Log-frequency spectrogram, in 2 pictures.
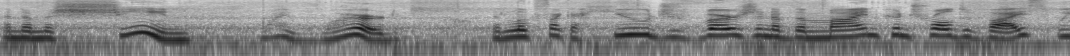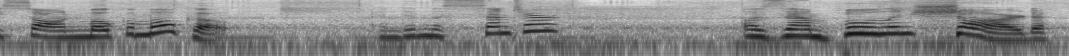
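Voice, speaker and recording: A woman's voice: fairly high pitch, expressive, a little slow, slight background noise. An actress playing a plucky, bold woman reporter with an earnest, theatrical delivery in a pulp adventure audio drama. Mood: brisk, wondering.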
